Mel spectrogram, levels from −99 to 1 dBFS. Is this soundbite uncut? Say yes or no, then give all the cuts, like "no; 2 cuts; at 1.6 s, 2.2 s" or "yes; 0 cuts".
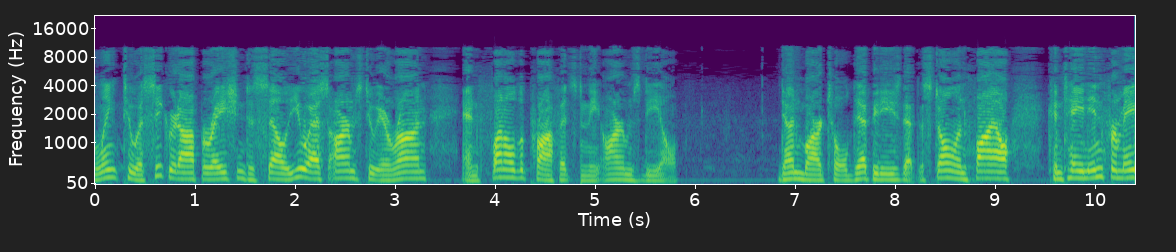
yes; 0 cuts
